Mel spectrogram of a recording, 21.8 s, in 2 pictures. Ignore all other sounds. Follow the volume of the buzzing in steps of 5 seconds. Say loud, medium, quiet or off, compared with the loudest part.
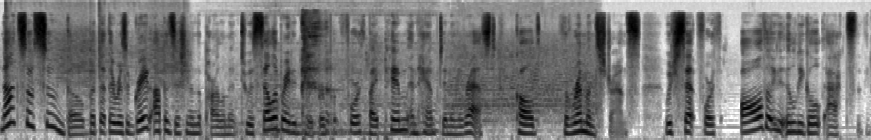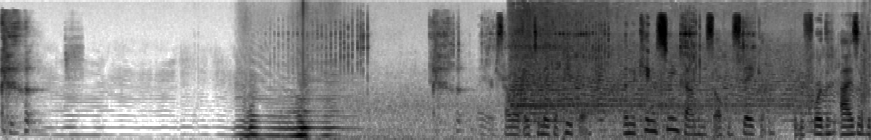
quiet, quiet, loud, medium, medium.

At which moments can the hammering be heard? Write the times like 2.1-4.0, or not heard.
not heard.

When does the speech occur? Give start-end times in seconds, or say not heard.
0.0-11.1, 16.9-21.7.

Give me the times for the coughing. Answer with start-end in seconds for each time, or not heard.
3.8-4.8, 10.9-11.9, 16.3-16.9.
